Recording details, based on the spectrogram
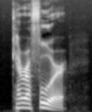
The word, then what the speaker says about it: carrefour: Next we have, I think it's pronounced Carrefour. Carrefour. C-A-R-R-E-F-O-U-R, noun from the 15th century.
